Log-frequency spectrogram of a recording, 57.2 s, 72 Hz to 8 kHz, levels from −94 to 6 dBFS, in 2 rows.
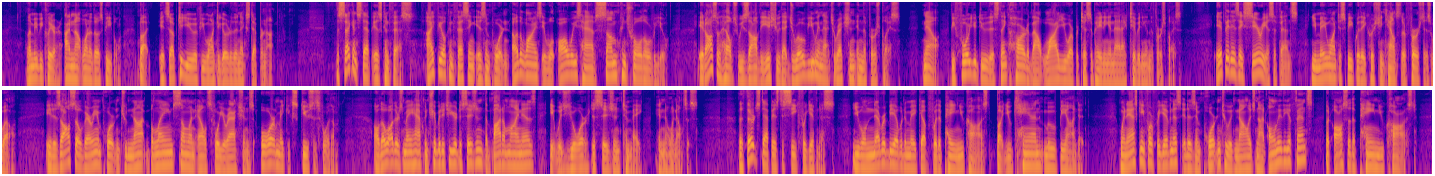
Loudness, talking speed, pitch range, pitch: -23 LUFS, 190 wpm, 95-120 Hz, 105 Hz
